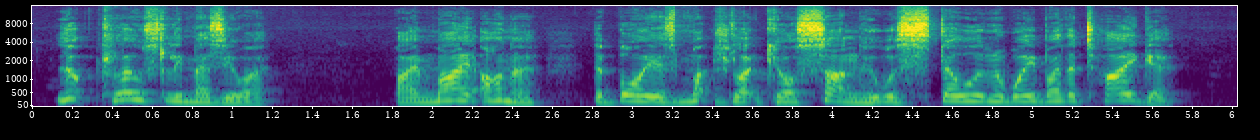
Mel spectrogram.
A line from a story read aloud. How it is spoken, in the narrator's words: One of the women cried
